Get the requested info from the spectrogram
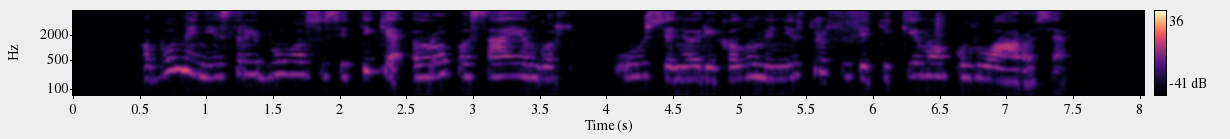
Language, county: Lithuanian, Panevėžys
